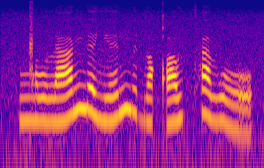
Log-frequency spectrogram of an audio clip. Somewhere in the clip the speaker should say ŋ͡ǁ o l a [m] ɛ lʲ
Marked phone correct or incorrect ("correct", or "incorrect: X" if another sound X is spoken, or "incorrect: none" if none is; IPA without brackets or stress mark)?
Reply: incorrect: ŋ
